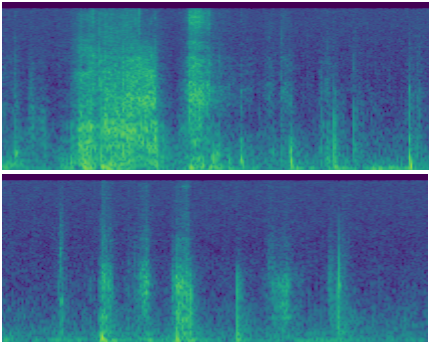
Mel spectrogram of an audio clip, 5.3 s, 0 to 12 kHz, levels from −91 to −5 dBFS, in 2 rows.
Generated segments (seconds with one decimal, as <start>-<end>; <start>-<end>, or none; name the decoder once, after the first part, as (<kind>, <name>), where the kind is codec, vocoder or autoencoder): none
